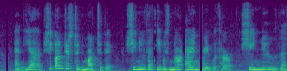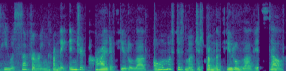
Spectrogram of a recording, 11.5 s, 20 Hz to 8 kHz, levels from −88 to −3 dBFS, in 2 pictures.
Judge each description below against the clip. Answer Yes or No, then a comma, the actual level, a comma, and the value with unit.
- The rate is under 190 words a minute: No, average, 200 wpm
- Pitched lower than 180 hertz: No, medium, 185 Hz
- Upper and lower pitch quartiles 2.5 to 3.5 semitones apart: No, average, 4.3 semitones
